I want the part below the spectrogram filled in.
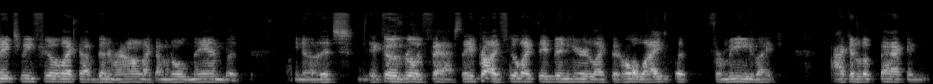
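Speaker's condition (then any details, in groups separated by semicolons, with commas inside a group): No condition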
